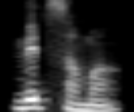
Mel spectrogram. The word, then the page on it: midsummer: Indian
